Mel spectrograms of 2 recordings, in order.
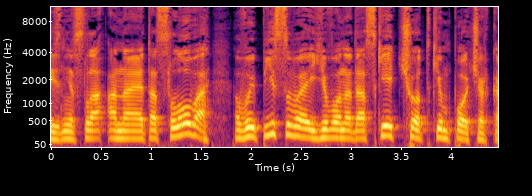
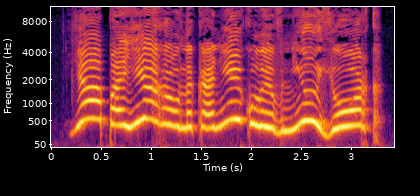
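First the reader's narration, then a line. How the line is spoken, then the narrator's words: Thin voice. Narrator (Russian): тонким голосом произнес Эдвард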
